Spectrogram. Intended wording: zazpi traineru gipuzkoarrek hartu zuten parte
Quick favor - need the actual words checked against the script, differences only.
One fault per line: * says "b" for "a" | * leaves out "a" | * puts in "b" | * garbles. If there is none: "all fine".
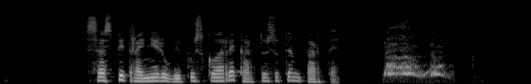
all fine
